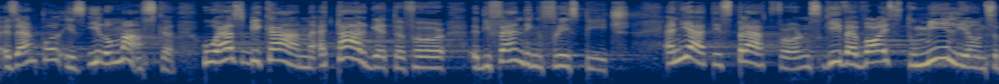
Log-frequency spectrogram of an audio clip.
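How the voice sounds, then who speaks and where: A woman interprets a political speech in a higher voice, pausing on "uh" between phrases. Her words ring through a large chamber with a long reverb tail. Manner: hesitant, frequent "uh" fillers. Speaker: simultaneous interpreter in a parliamentary debate.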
